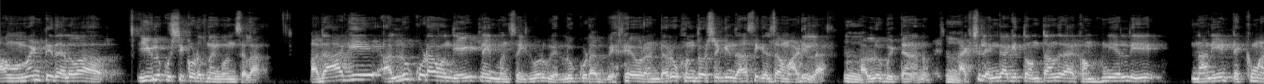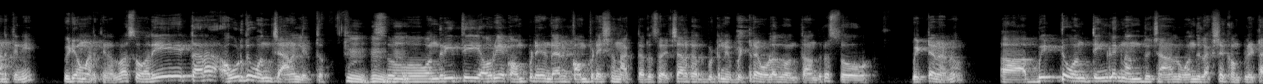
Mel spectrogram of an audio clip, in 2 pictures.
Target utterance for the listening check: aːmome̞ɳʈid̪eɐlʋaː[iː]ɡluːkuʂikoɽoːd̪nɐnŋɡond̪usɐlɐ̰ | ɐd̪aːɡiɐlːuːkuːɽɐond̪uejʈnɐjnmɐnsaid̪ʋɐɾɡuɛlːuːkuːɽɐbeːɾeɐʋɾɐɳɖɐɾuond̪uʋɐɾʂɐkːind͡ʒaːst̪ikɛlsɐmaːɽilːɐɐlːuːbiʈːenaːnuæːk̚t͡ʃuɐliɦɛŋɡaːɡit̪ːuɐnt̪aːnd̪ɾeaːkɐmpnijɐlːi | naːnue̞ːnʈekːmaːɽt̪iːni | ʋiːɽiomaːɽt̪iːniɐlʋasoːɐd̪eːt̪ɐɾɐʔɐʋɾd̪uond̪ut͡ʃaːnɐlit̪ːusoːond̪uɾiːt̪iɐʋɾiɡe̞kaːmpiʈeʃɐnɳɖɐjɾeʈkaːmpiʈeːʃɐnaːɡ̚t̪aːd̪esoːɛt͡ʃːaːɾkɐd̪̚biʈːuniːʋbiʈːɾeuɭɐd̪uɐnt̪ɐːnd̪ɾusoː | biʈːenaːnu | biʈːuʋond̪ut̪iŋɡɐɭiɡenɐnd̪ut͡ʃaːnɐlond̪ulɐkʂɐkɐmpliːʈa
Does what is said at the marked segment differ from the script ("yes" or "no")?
no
